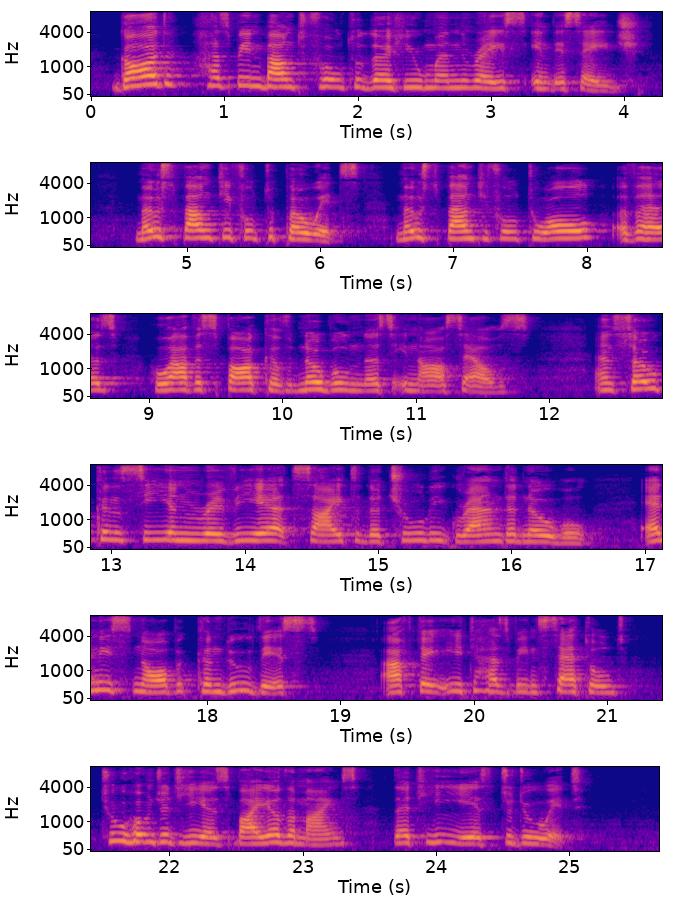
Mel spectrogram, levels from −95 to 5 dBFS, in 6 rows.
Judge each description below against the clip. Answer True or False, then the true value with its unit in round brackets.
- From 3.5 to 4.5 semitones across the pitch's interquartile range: False (2.9 semitones)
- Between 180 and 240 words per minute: False (150 wpm)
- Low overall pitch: False (205 Hz)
